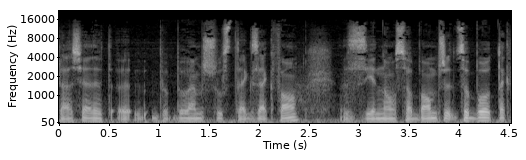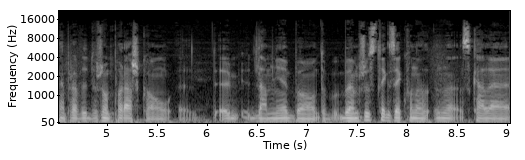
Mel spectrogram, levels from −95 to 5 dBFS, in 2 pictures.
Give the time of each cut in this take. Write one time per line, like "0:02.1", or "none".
none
